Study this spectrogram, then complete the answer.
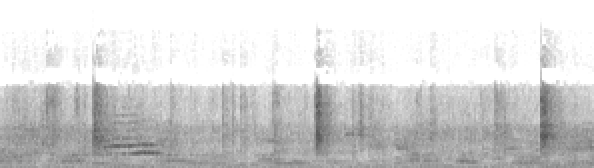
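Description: Marching feet tramp on a paved road.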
